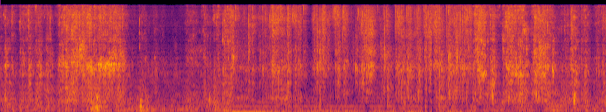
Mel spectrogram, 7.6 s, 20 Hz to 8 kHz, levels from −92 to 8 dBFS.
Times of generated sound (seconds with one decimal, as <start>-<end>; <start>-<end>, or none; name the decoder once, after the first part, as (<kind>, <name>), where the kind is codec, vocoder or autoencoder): 0.0-2.9 (vocoder, HiFi-GAN); 5.9-7.6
